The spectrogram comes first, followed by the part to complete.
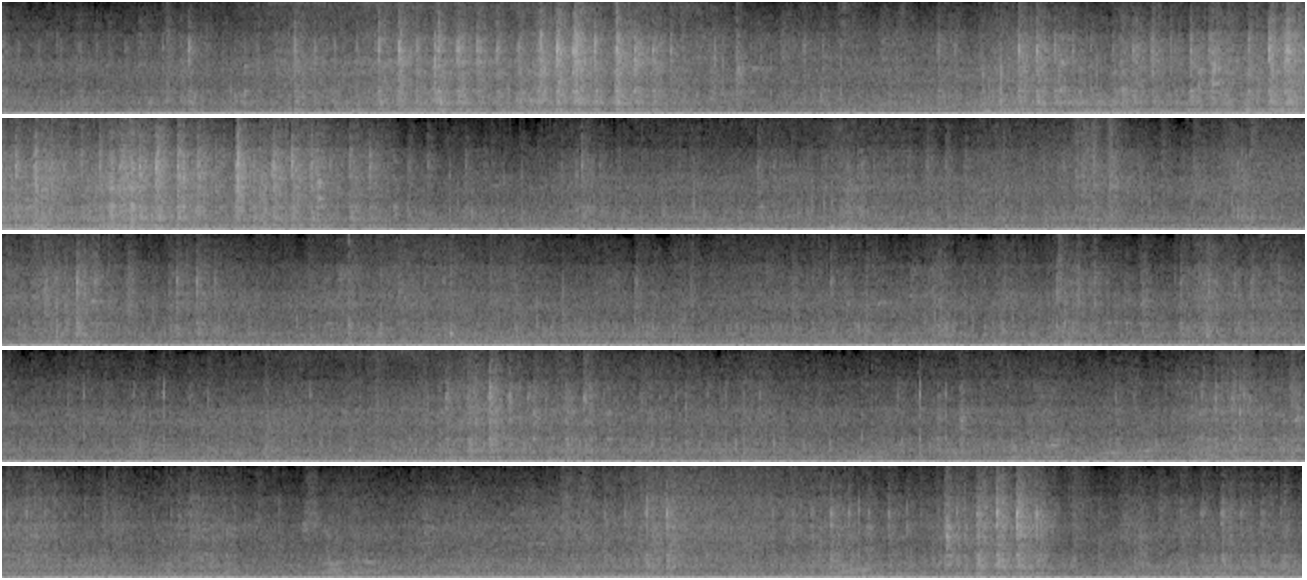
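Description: Steady, loud low rumble of an open-top double-decker bus on the move: wind over the open top deck and the drone of the engine and tyres.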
